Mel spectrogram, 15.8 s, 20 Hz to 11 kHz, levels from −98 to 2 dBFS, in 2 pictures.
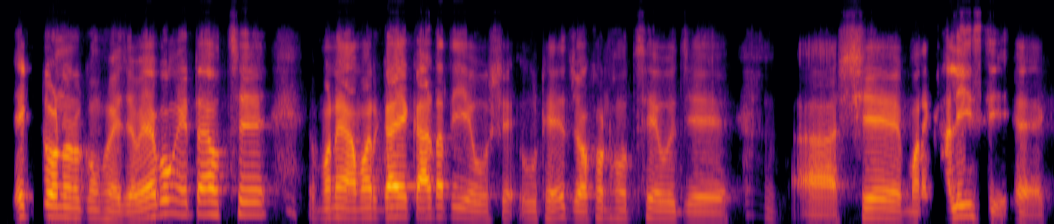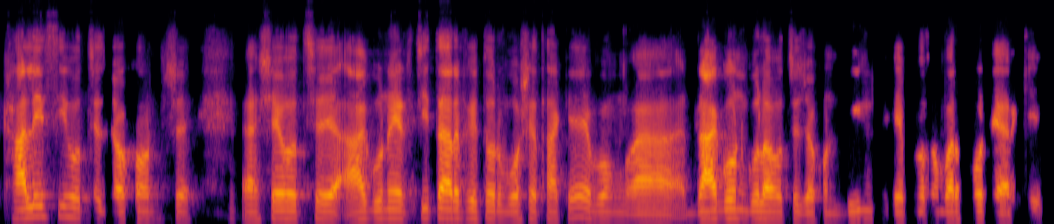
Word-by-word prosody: একটু 445 - -3
অন্যরকম 140 -3 +1
হয়ে 115 -2 -1
যাবে। 110 - +1
এবং 200 +3 +2
এটা 185 +1 0
হচ্ছে 185 +1 -4 0.6
মানে 140 +1 +3
আমার 140 +2 +2
গায়ে 150 0 +9
কাঁটা 140 +2 +5
দিয়ে 140 -2 -3
উসে - - -9 0.2
উঠে 125 +1 -6 0.2
যখন 120 +3 -1
হচ্ছে, 125 - -9
ঐ - - -7
যে 110 - -7 0.8
আ - - -6 0.3
সে 140 - +2 0.3
মানে 110 +1 -1
'খালিসি', 155 +4 0
হ্যাঁ 85 - -4 0.2
'খালিসি' 150 +4 +2
হচ্ছে 140 0 -8
যখন 110 +1 -1 0.2
সে - - -5 0.5
আ - - -2
সে 125 - +1
হচ্ছে 120 +1 -4 0.3
আগুনের 125 +1 +1
চিতার 135 -1 +5
ভিতর 125 -2 -3
বসে 115 - -2
থাকে, 110 +5 -3
এবং 115 -1 -5 0.2
আ - - +3 0.4
ড্রাগন 120 +4 +6
গুলা 120 -1 +4
হচ্ছে 110 - -7
যখন 105 - -6
ডিম 115 +2 -8
থেকে - - -5
১ম - - -7
বার - - +4
ফোটে - - 0
আরকি - - -12
130 Hz, 180 wpm, -26 LUFS, 115-145 Hz, 0.8 s, গায়ে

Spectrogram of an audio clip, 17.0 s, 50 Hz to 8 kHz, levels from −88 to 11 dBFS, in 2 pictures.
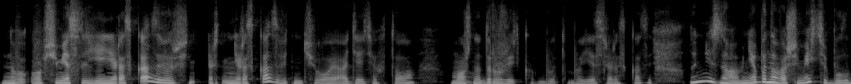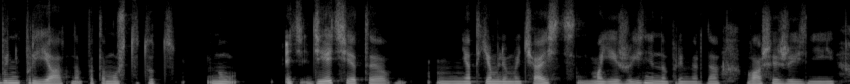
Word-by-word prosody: Ну 180 -3 +1
в 185 - -5
в - - +3
общем, 195 +1 +3
если 195 0 +5
ей 190 0 +3
не 185 - +6
рассказываешь, 210 - +4
нь - - -3
р 185 - 0
не 180 0 +2
рассказывать 195 - +1
ничего 170 -1 -3
о 165 +1 0
детях, 160 +1 -6
то 215 +3 -4 0.4
можно 185 +1 0
дружить, 170 -4 -2
как - - -15
будто 150 0 -12
бы. 155 - -8
Если 160 +2 -5
рассказыва 195 +6 -8 0.3
ну 275 +6 +5
не 345 -2 +5
знаю, 195 -8 +3
мне 210 +7 +5
бы 285 - +7
на 255 -3 +9
вашем 195 +1 +3
месте 290 -5 +1
было 190 +3 -1
бы 195 -1 -1
неприятно, 165 -6 -1
потому 160 +2 -5
что 170 - -7
тут, 165 -3 -10 0.3
ну 165 -2 -2 0.5
эти 180 - 0
дети 180 +4 +2
это 160 -2 -2 0.5
неотъемлемая 160 0 -1
часть 160 +3 -1
моей 160 -2 -3
жизни, 175 +6 -3
например, 155 -2 -5
да, 160 +1 -6 0.2
вашей 150 +3 -1
жизни 155 0 -5
170 Hz, 175 wpm, -36 LUFS, 160-195 Hz, 0.5 s, на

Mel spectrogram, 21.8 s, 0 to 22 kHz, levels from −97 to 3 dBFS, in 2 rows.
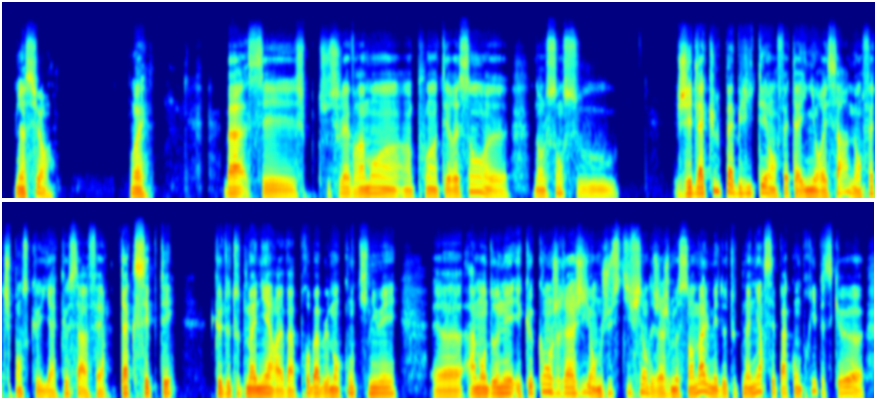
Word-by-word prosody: Bien 110 -1 +4
sûr. 105 -6 -1 1.0
Ouais. 105 -5 +2 0.9
Bah, 110 0 +4
c'est 105 -2 -2
ch 95 - -9 0.2
tu - - -13
soulèves 110 +1 -2
vraiment 110 -1 +1
un 100 - -4
un - - -2
point 110 +1 -2
intéressant, 105 +8 0
heu, 95 -2 -3 0.3
dans 100 0 -1
le 95 - -1
sens 125 +7 -4
où 105 -2 -6 0.7
j'ai 110 +4 +4
de - - -4
la 120 - +8
culpabilité 135 -5 0
en 110 -5 +1
fait 110 +1 -3
à 100 - +3
ignorer 95 0 +3
ça, 120 +9 -2
mais 115 -8 -2
en 95 - 0
fait, 120 +4 -4
je - - -4
pense 105 +2 -4
qu'il 95 -3 -4
y 90 0 -1
a 85 - -2
que 115 - -4
ça 105 - 0
à - - -2
faire. 95 +3 -4 0.2
D'accepter, 120 0 +3 0.5
que 115 - +2
de 110 0 0
toute 105 +1 -7
manière, 110 0 +5
elle 95 -2 +2
va 95 -1 0
probablement 110 -2 +1
continuer, 120 0 0 0.5
heu, 95 0 +1
à 110 - -1
m'en 115 0 +5
donner 120 +3 +4
et 100 - -2
que 130 - -1
quand 155 +4 +1
je 130 -3 -2
réagis 125 +2 +1
en 105 - +2
me 100 - +4
justifiant 130 +5 -2
déjà, 110 -2 0
je 105 -1 -3
me 100 - +4
sens 110 +3 0
mal, 165 +1 +4
mais 110 -3 +2
de 110 +2 -2
toute 115 +2 -13
manière 125 +7 +1
c'est 115 - -3
pas 110 +2 -1
compris 115 +10 -5
parce 120 -8 -9
que, - - -7
heu, 115 -7 +1
110 Hz, 205 wpm, -24 LUFS, 100-120 Hz, 1.0 s, la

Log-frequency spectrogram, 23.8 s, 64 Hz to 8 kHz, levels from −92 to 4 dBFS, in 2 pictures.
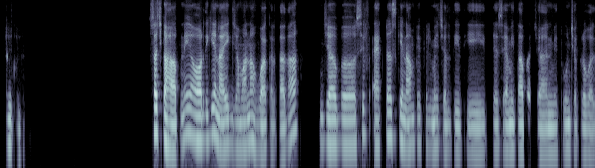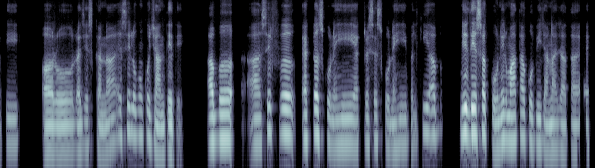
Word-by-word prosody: बिल्कुल। 110 -6 -6 2.6
सच 180 -1 +8
कहा 120 - +9
आपने 160 +10 -1
और 145 -2 +6
देखिए 165 +4 -1
ना, 120 -5 +3
एक 125 +2 -1
ज़माना 120 +4 -1
हुआ 115 -4 +1
करता 105 -2 -4
था 175 - 0 0.6
जब 125 -1 +2 0.3
सिर्फ़ 170 +3 -8
एक्टर्स 155 +5 -2
के 145 -3 -2
नाम 120 +1 -1
पे 130 0 -12
फ़िल्में 120 -2 -8
चलती 110 -1 -7
थीं। 105 -1 -8 0.2
जैसे 110 0 -8
अमिताभ 110 0 -1
बच्चन, 100 -1 -5
मिथुन 110 +2 -6
चक्रवर्ती 110 +6 -8 0.5
और 110 0 +3
वो 110 +1 0
राजेश 115 +2 -4
खन्ना 105 0 -3 0.2
ऐसे 160 +4 -4
लोगों 165 -2 -4
को 160 -2 -4
जानते 105 +1 +2
थे। - - -17 0.6
अब 140 +2 +4 0.5
अ, 130 +1 -2
सिर्फ़ 180 +3 -4 0.5
एक्टर्स 165 +2 +3
को 150 -4 -7
नहीं, 130 +1 -2
एक्ट्रेसेस 135 +3 -6
को 120 - -9
नहीं, 120 +3 -6
बल्कि 185 0 -7
अब 180 +3 -10 0.4
निर्देशक 175 0 +8
को 115 -1 -2
निर्माता 145 +3 +2
को 145 -3 -5
भी 130 -1 -3
जाना 115 -1 -2
जाता 110 -1 -6
है। 110 0 -9
125 Hz, 135 wpm, -24 LUFS, 110-145 Hz, 2.6 s, कहा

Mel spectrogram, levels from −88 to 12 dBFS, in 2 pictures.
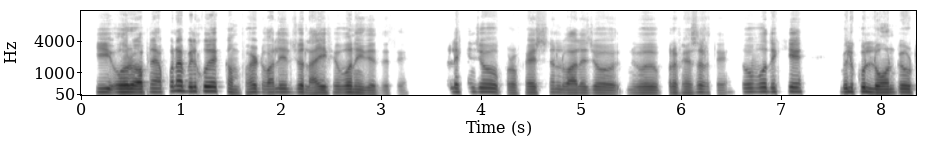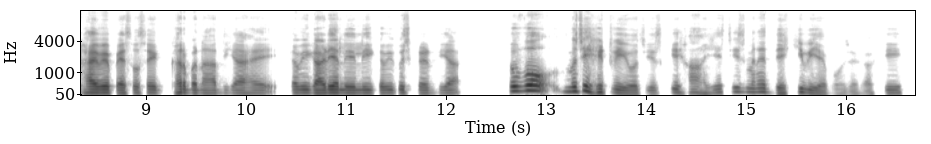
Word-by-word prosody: कि 155 0 +2
और 150 +1 +9
अपने 145 +2 +6
आप 155 0 -4
को - - -2
ना 215 - +8
बिल्कुल 190 0 +6
एक 190 0 +2
कंफर्ट 145 +1 -2
वाली 140 +2 -1
जो 150 0 +1
लाइफ़ 125 +1 0
है - - -3
वो 145 - +5
नहीं 135 -3 +1
देते 105 -2 -6
थे। 105 +1 -27 0.5
लेकिन 160 +2 -3
जो 165 -1 +3
प्रोफ़ेशनल 130 +3 -5
वाले 130 0 0
जो 125 -1 -1
अ, - - -14 0.5
प्रोफ़ेसर 130 +2 -4
थे 120 - -13
तो 155 +4 -5
वो 175 +1 +1
देखिए 175 +1 -1 0.4
बिल्कुल 165 +2 +3
लोन 135 0 +5
पे 150 - 0
उठा 140 -3 +1
हुए 135 +1 +2
पैसों 125 -1 -7
से 130 +2 -8 0.2
घर 135 +2 -3
बना 120 -2 -9
दिया 120 0 -11
है, 120 +1 -12 0.3
कभी 135 +1 -5
गाड़ियाँ 130 +1 +1
ले 130 0 -4
लीं, 125 +1 -7
कभी 130 0 -7
कुछ 130 +1 -10
कर 125 -3 -12
दिया। 125 +1 -13 0.5
तो 200 - +2
वो 225 +1 +4
मुझे 185 +4 0
हिट 145 -1 -6
हुई 130 -4 -6
वो 105 -1 -7
चीज़ 110 +2 -20
कि 140 - -9
हाँ 135 -2 -14
ये 130 +5 -14
चीज़ 170 -1 -14
मैंने 160 +1 -8
देखी 120 +2 -10
भी 130 -5 -8
है 100 - -10
बहुत 95 -1 -26
जगह 95 +1 -27
कि 125 +5 -16
130 Hz, 235 wpm, -21 LUFS, 125-155 Hz, 0.5 s, और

